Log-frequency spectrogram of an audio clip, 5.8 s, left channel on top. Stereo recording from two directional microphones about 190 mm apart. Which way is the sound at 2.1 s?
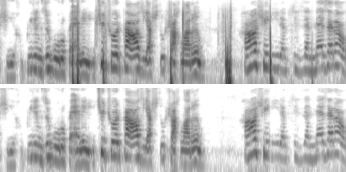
35° right (ahead or behind).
